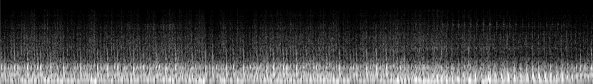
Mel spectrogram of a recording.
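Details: Yamaha Jupiter MX motorcycle that stalls and is hard to start: rough, stumbling, popping beat as the throttle opens, never picking up cleanly. Suspected carburetor fuel mixture too lean or too rich, else an ignition fault.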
